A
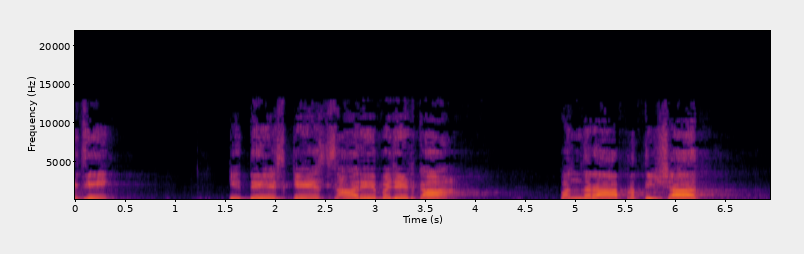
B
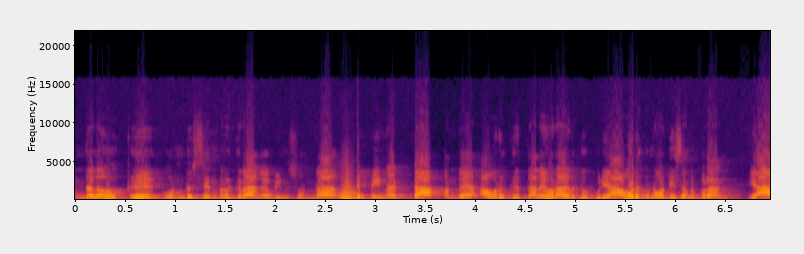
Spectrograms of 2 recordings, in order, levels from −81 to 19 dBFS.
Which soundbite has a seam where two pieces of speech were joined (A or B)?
B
